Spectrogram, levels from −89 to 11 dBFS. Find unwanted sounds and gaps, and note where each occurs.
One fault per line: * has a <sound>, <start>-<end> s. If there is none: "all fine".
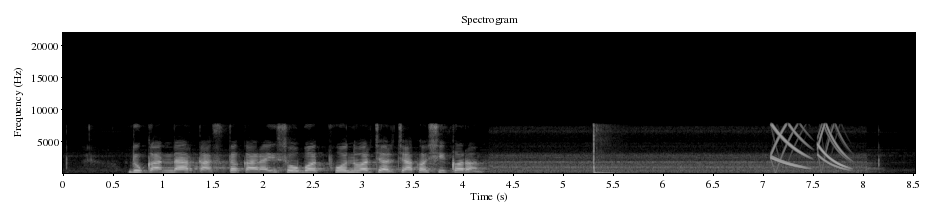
* has a thud, 5.3-5.7 s
* has a chirp, 7.1-7.9 s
